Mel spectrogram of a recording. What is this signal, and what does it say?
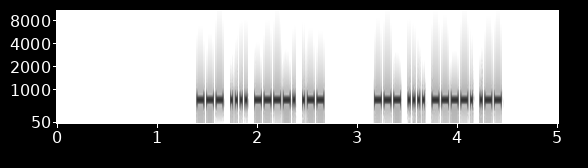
Morse code, heard as a keyed tone, about 51 wpm, 700 Hz. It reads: OH9W OH9W
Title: DXCC-100 Call Signs - 4 Characters - Repeated 2x - 50wpm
